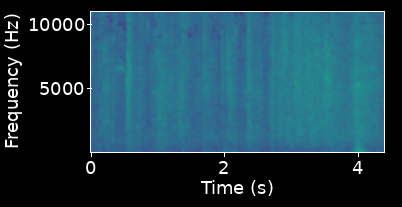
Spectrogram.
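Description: Water splashes around wading feet.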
